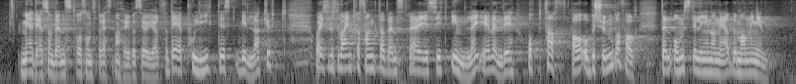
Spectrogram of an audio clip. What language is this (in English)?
Norwegian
